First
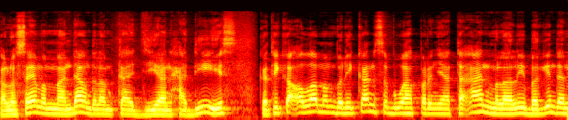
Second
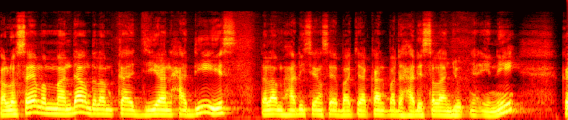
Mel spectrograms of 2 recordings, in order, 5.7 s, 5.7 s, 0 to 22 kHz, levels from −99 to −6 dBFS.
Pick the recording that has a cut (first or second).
first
